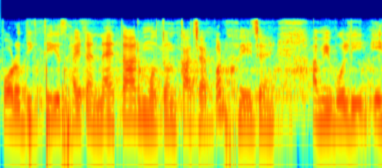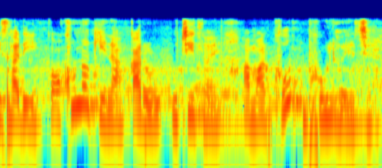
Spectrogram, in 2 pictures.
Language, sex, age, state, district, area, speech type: Bengali, female, 60+, West Bengal, Jhargram, rural, spontaneous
